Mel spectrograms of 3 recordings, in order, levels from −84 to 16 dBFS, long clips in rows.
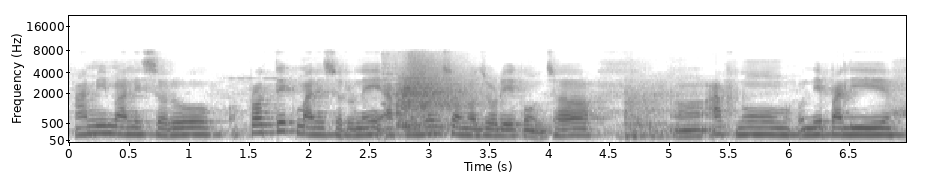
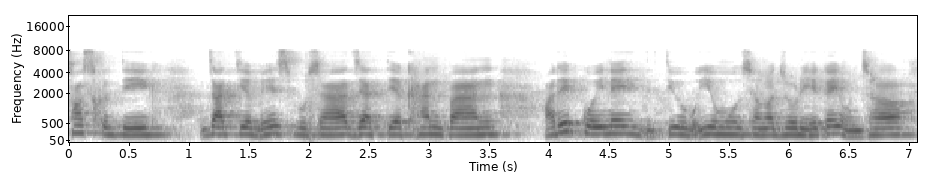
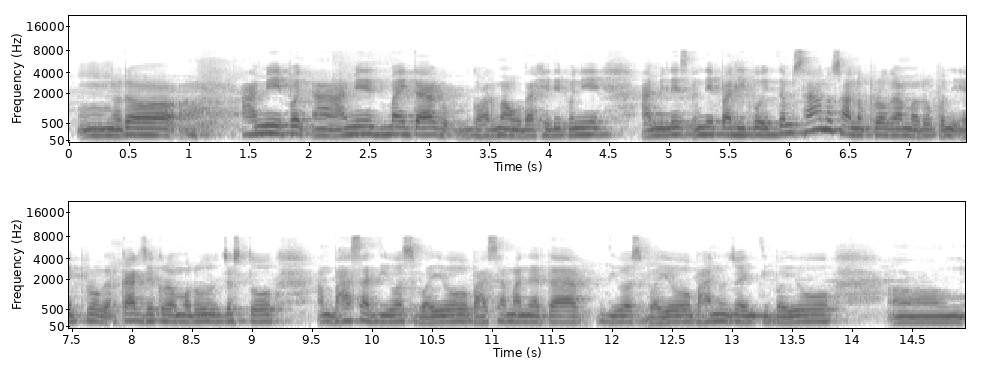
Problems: constant background noise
